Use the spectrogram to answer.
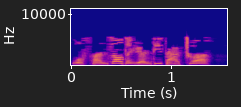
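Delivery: ordinary delivery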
